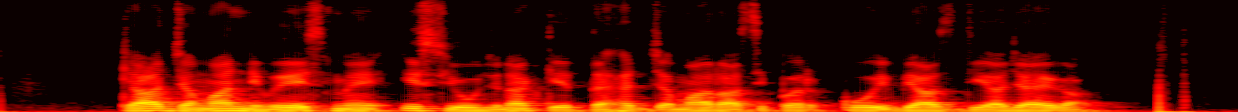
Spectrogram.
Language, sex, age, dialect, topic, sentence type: Hindi, male, 18-24, Marwari Dhudhari, banking, question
